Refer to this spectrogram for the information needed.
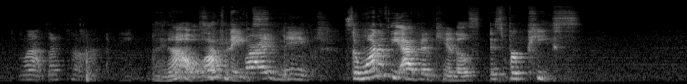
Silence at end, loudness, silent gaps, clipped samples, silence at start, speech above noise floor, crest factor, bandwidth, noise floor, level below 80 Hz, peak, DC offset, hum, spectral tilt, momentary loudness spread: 1.1 s; -21 LUFS; none; under 0.1%; 0.2 s; 30 dB; 20 dB; 16.5 kHz; -53 dBFS; -90 dBFS; -4 dBFS; under 0.1%; none; -1 dB/octave; 21 LU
